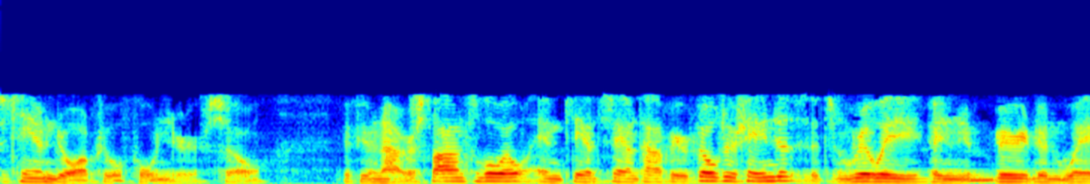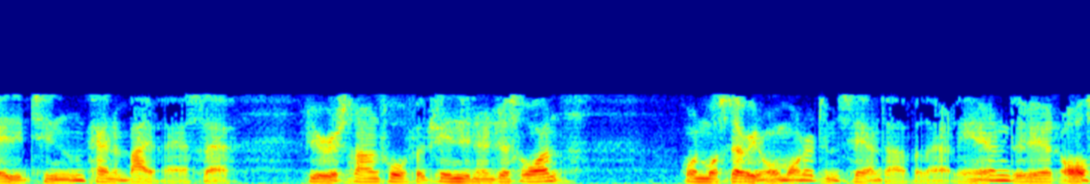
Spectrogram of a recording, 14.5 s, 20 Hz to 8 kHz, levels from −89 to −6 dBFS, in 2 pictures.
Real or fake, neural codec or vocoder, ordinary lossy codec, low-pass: fake; autoencoder, 22.05 kHz, a latent of 192 numbers a frame, VITS, trained on many speakers; AAC, 16 kbps; 7.2 kHz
